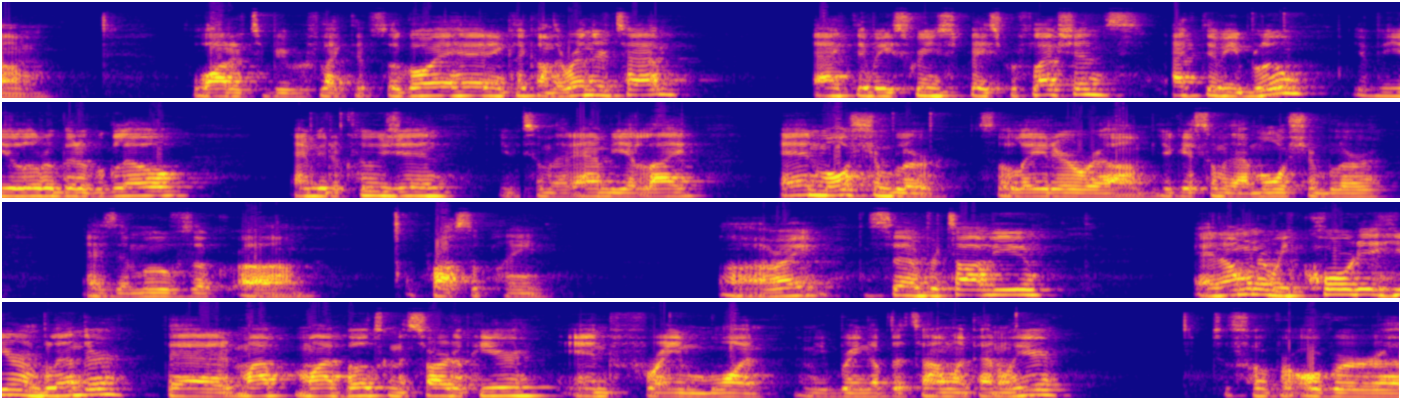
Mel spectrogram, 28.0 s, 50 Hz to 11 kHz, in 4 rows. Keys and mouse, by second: 6.4 click, 10.2 click, 12.1 click, 18.3 KP_7, 24.2-27.9 drag.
